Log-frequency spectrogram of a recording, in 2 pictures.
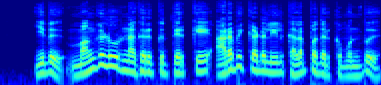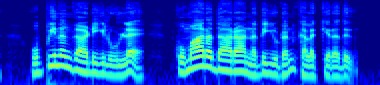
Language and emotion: Tamil, neutral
